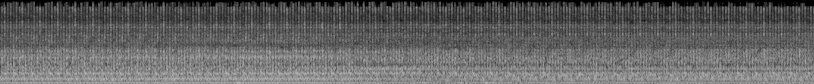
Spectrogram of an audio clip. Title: e60 530d m57d3 "knock knock"bad engine sound.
